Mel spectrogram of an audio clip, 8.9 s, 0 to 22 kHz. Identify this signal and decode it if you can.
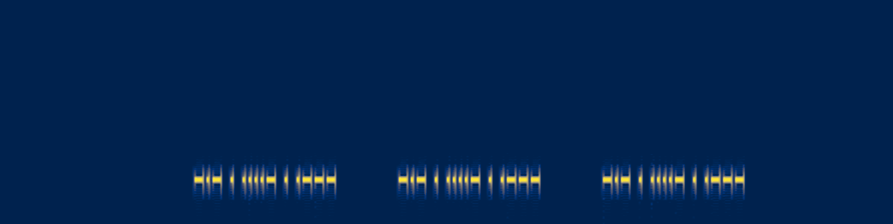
Morse code, heard as a keyed tone, about 40 wpm, 700 Hz. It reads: KE4EJ KE4EJ KE4EJ
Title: USA Call Signs - 5 Characters - Repeated 3x - 40wpm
